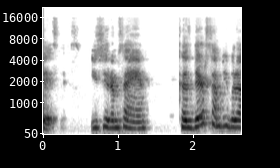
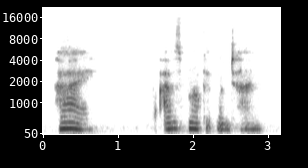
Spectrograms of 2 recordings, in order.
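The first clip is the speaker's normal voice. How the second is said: put-on sexy voice, lower and quieter; 4 semitones lower, 15 dB quieter than usual. Imitating an audio version of Constance's book: imitating Constance's sexy voice. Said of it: "She's trying to sound all sexy".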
